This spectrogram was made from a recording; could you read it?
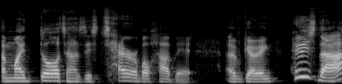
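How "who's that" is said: loud, carrying, tactless, high-pitched blurt. Retelling how a daughter asks about a stranger: imitating someone asking loudly. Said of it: "really loudly".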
